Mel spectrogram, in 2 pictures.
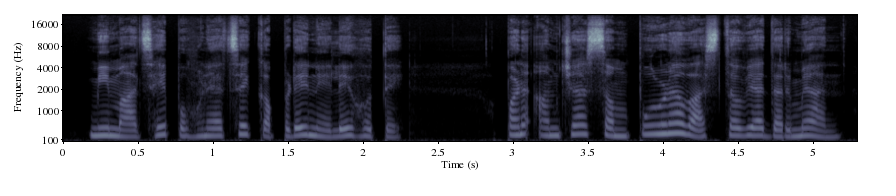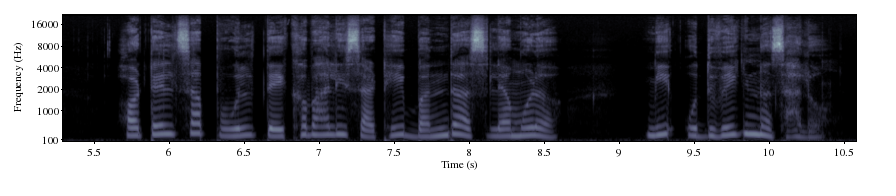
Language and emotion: Marathi, sad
